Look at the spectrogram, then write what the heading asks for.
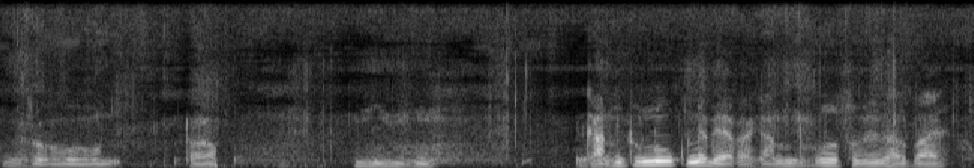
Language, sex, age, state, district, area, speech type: Assamese, male, 60+, Assam, Dibrugarh, rural, spontaneous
